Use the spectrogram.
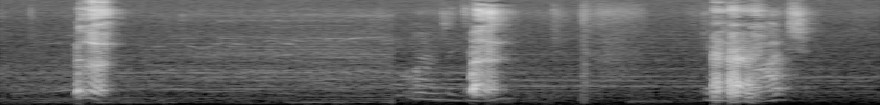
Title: Hiccups.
